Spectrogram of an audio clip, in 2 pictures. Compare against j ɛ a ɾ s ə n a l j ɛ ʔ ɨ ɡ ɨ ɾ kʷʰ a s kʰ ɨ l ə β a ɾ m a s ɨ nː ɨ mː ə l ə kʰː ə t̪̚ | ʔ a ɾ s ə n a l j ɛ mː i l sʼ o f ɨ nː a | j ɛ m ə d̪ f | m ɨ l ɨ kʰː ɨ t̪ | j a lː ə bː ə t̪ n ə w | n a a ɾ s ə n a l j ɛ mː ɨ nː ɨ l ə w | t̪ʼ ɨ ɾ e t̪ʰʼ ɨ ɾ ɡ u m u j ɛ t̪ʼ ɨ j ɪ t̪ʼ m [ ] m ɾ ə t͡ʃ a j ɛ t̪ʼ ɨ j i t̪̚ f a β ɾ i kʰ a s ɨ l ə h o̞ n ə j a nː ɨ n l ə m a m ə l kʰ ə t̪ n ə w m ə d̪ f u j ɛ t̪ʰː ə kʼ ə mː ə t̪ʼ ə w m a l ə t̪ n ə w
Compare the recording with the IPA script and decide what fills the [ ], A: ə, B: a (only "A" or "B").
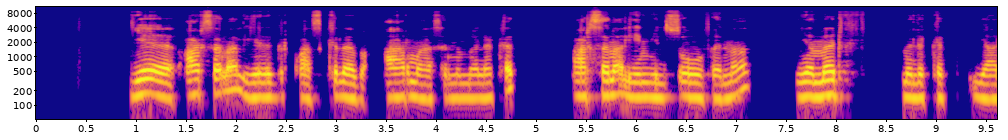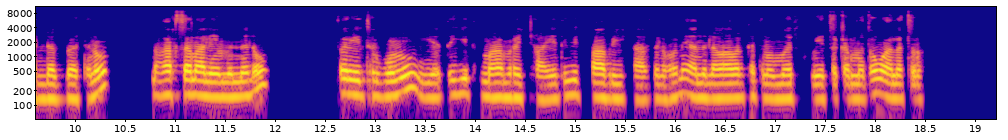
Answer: B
